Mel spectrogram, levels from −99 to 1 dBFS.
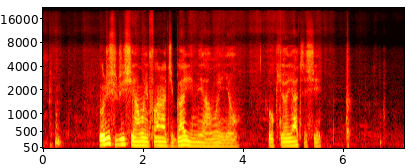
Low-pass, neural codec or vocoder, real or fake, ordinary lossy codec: none; autoencoder, 48 kHz, 128 numbers a frame, DAC-VAE, trained on Japanese speech; fake; none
